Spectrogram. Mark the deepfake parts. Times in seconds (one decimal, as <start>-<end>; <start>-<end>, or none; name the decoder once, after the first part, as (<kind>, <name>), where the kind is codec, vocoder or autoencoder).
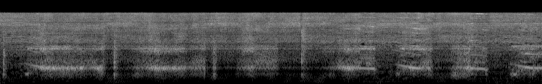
0.4-3.6 (codec, SNAC); 4.2-4.7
